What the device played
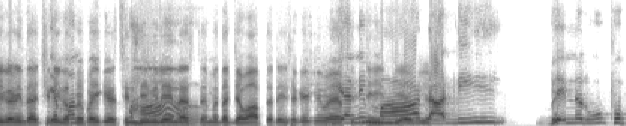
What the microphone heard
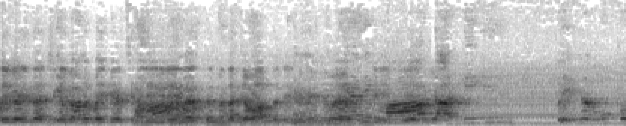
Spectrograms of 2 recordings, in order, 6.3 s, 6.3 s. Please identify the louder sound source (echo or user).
echo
